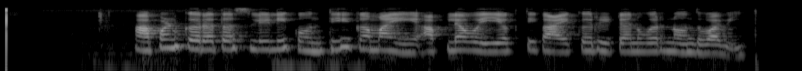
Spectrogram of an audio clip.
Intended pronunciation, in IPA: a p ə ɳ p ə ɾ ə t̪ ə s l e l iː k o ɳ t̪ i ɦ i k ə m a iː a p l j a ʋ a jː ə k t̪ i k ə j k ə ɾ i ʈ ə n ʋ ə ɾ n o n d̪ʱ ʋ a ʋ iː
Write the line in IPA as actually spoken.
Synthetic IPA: a p ə ɳ k ə ɾ ə t̪ ə s l e l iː k o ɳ t̪ i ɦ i k ə m a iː a p l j a ʋ ə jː ə k t̪ i k a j k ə ɾ i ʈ ə n ʋ ə ɾ n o n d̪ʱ ʋ a ʋ iː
